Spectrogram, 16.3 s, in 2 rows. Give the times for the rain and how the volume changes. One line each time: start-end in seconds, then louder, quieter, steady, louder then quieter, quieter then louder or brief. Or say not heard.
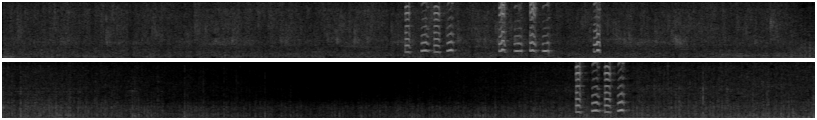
0.0-16.2 quieter then louder.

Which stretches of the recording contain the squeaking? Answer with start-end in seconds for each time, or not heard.
4.0-6.0, 13.8-14.4.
